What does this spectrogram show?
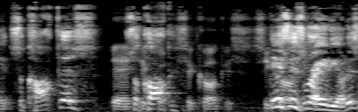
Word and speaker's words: Secaucus: Yeah, Secaucus.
